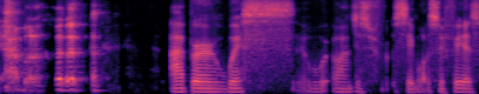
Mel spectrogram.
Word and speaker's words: Aberystwyth: Aberystwyth.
